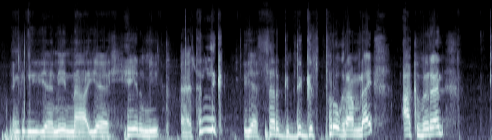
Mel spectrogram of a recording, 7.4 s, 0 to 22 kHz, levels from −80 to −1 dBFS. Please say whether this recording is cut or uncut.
uncut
